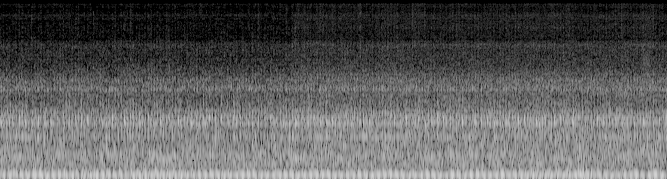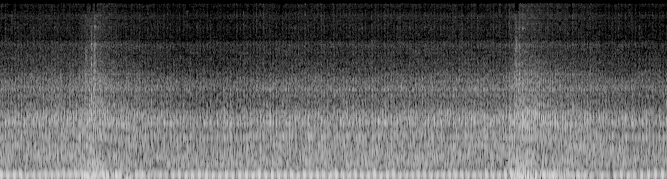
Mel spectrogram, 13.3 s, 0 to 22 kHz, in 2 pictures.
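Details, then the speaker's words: Honda PCX 160 after replacing the CVT drive belt, weights and slider pieces at 33,000 km: steady even idle, smooth low drone, two brief clicks; belt drive quiet, and noise is reduced compared with before the replacement. "So, yun, napansin ko rin na medyo nabawasan na ulit yung ingay niya. Unlike before na bago ko siya ipalitan, medyo maingay talaga."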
